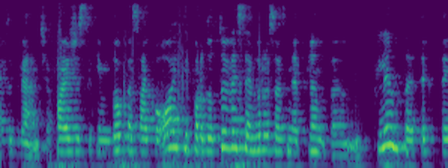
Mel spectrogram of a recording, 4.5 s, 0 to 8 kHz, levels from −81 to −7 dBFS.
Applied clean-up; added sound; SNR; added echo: none; Walk, footsteps; 18 dB; none.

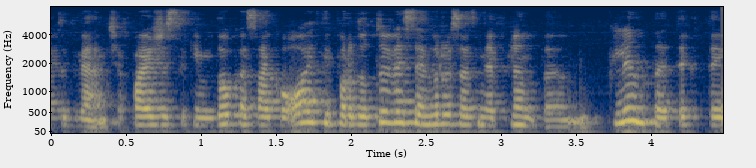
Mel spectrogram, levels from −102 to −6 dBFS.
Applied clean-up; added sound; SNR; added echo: none; none; none; none.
